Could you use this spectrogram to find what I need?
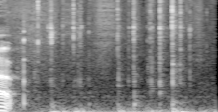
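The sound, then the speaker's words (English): Rapid computer keyboard typing, a quick irregular stream of sharp clicks over a low steady hum, after a brief burst of voice at the very start. “I'm typing.”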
